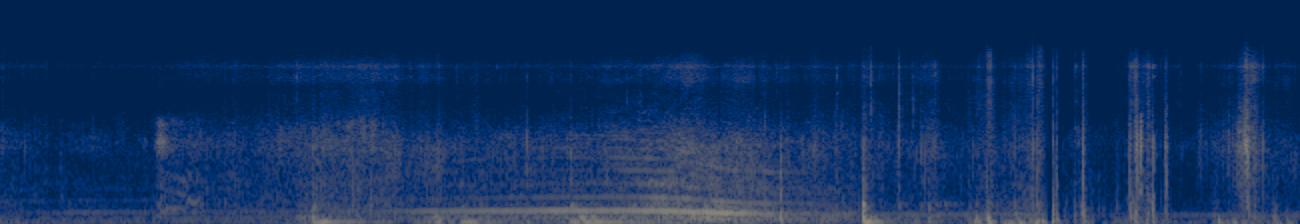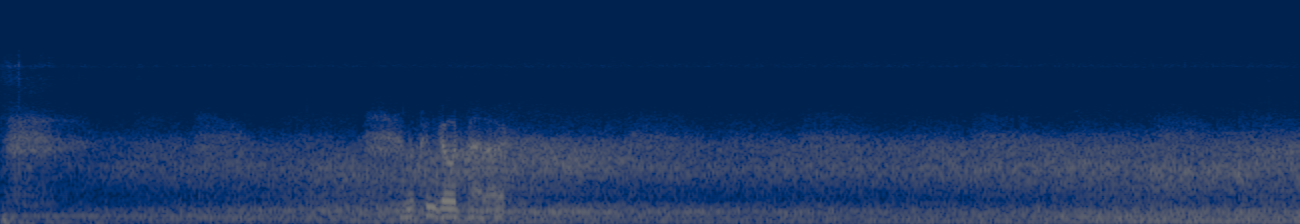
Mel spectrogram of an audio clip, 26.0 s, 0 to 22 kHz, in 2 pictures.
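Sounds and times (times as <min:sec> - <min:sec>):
engine hum: 0:00.0 - 0:26.0.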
